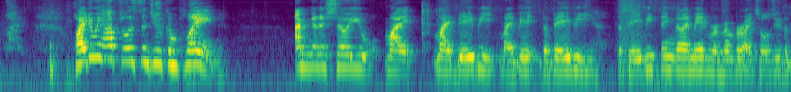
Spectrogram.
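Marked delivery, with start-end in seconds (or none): 0.1-2.2 an unvoiced sigh, then a high, louder whine; mock whiny viewers. The host mimicking viewers sick of her complaining, whiny. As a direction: play the bored audience whining. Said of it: "You guys are like".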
